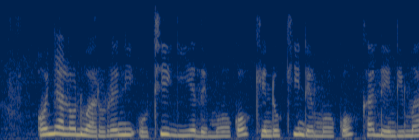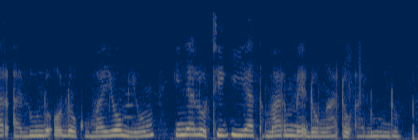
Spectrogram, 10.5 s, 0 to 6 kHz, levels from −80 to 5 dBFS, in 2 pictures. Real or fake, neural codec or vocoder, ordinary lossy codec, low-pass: real; none; AAC, 24 kbps; 5.4 kHz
